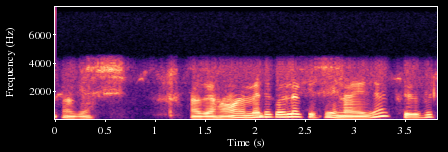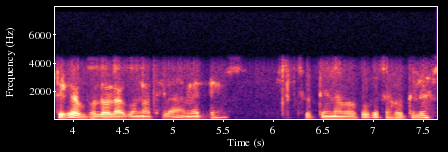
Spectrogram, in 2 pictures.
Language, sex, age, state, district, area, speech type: Odia, male, 45-60, Odisha, Sundergarh, rural, conversation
